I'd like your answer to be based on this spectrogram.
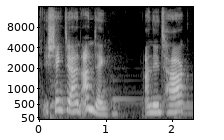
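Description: A woman's voice: fairly high pitch, expressive, moderate pace, a bit bright, soft background music, voice pushed up. A woman voicing a shy little male mole schoolboy who stammers and hesitates. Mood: flustered.

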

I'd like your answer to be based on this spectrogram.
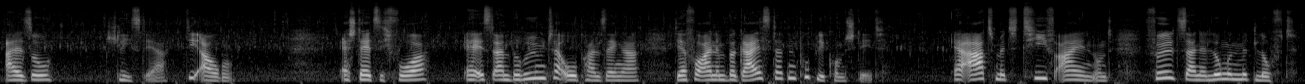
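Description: A woman reading a children's story aloud in a lively, expressive way. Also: mid-range voice, a little slow. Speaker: narrator.

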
